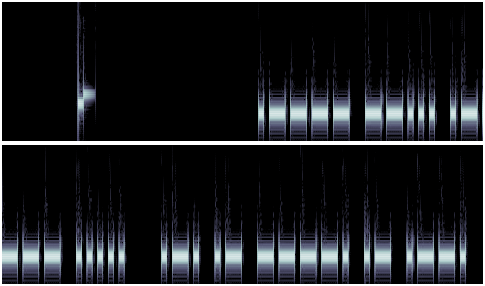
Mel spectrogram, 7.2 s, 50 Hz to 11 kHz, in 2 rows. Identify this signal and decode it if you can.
Morse code, heard as a keyed tone, about 30 wpm, 700 Hz. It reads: 1715 RA9AP
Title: Worked All Europe DX Contest - QTC Exchange - 30wpm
